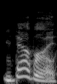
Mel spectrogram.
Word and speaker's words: Barbaro: Barbaro, he only says it every single episode.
